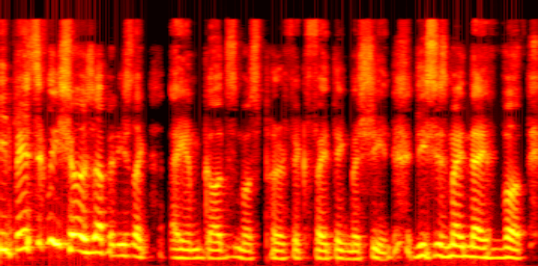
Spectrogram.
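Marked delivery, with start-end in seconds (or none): 1.7-5.3 over-the-top, exaggerated Russian accent. Describing a movie character's entrance, over-the-top Boyka Russian accent. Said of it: "He is doing the most like over-the-top Russian accent".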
